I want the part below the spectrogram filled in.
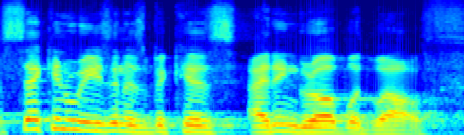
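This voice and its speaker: The speaker has an American accent and keeps a fairly quick pace. Pitch varies in an ordinary way. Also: man. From India. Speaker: housing finance leader. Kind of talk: keynote talk. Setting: stage with audience.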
